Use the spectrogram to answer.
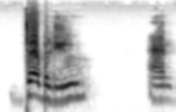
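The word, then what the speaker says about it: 我: So this is actually the Pinyin which I was talking about. I told you that a Chinese word is made of these three components. Now the first component is W, and W is the initial, and in Chinese we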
